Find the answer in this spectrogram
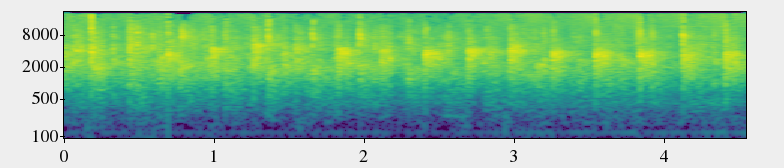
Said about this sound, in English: I'll let Terry introduce each of the poets, but I just want to say welcome to all of the poets and to all of you, and please join me in a round of applause for Terry Wolverton.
